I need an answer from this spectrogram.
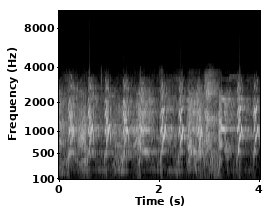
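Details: Collies playing with their puppies in a backyard just before the puppies went to new homes: the mother Tesla, the father Braedyn and the vocal Tennyson. Sharp barks repeat roughly every half second in a steady run of rough, mid-pitched yelps.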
